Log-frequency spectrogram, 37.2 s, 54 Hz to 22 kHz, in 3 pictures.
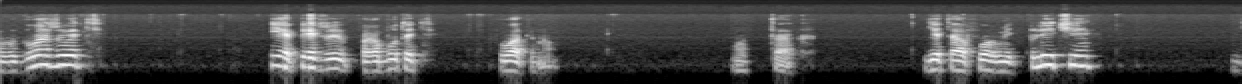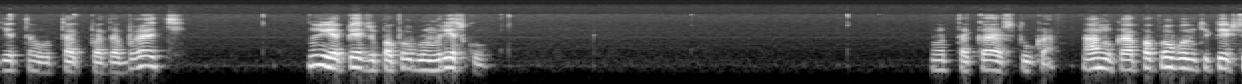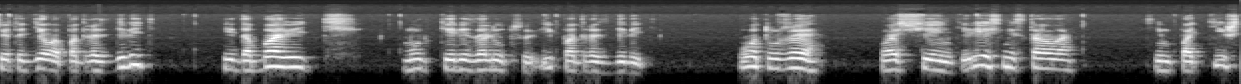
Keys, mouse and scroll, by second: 1.1 middle click, 2.0 shift+click, 4.6 click, 5.9 scroll up 2, 6.4 click, 9.7 middle click, 12.3 click, 13.7 click, 19.7 click, 19.7 scroll up 1, 21.3 middle click, 22.5 middle click, 25.2 click, 27.0 click, 30.3 click, 32.6 middle click, 33.7 scroll up 1, 36.8 click.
